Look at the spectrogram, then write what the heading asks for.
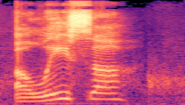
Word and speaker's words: Alisa: some questions okay what's your first name Elisa Alisa how do you spell that a-l-i-s-a thanks and what's your surname Elisa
